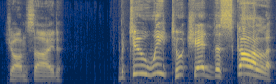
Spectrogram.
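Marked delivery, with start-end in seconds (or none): 1.8-4.1 high, loud, slow strained plea; high protest. Acted. John protests to Sherlock, high, slow and strained. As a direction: stretch it out high and pleading.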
